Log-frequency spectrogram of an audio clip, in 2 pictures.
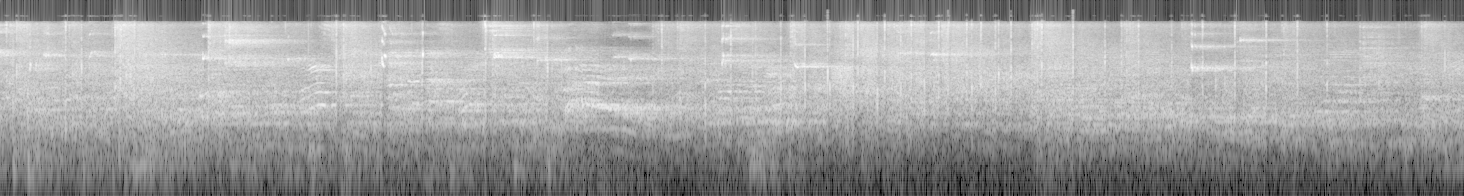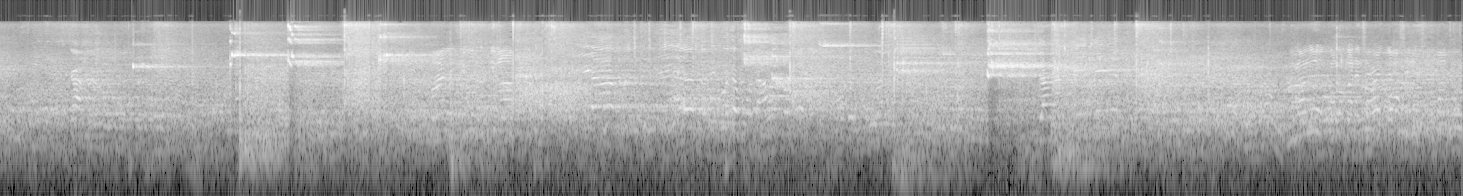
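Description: Voices of men and women chatter and call out in a large echoing hall.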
